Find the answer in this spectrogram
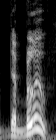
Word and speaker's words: DeBlieux: of Vicki's last name, I did research and found that depending on the family and regions, it's pronounced several different ways. I got W, W, and DeBlieux. For now, I'll just use DeBlieux since that one appeared to be the most common.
